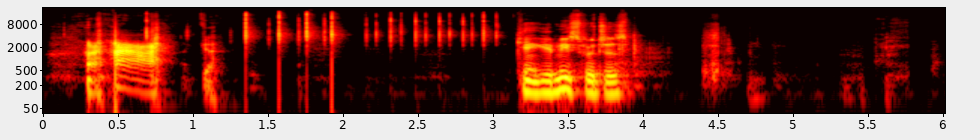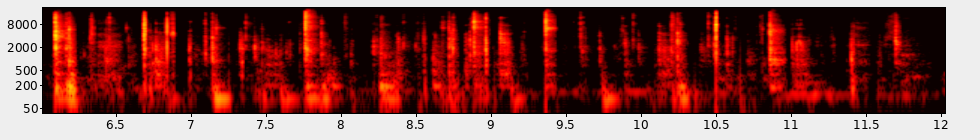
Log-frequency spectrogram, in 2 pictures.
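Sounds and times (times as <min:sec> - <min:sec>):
mechanical keyboard clacking: 0:01.2 - 0:03.2, 0:06.1 - 0:11.0.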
